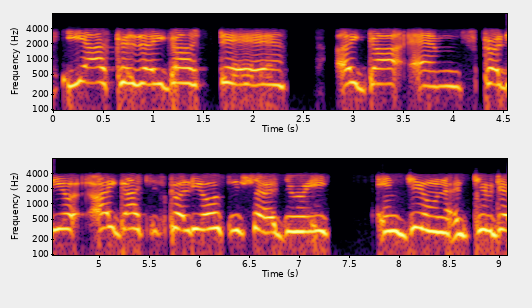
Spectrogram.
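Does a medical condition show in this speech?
Yes: cerebral palsy; wheelchair user, scoliosis, spinal surgery; recovering from spinal surgery, still in wheelchair; severe breathing difficulty before surgery, sometimes hospitalized.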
